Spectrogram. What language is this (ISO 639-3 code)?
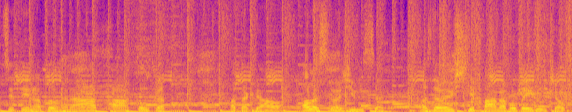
ces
